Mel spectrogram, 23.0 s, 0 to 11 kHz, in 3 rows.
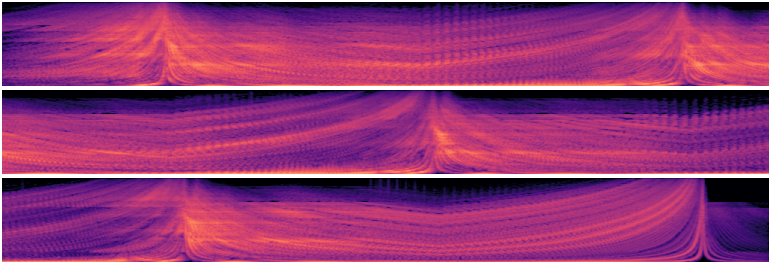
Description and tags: Alien Boomerang 01 Bassy
24_48-Some experimentation with various plugs produced this noise.
sound, drone, texture, experiment, synth, alien, design, bassy, synthesized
